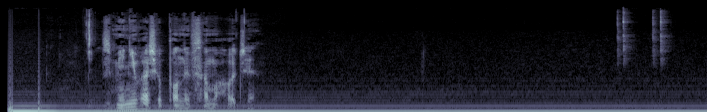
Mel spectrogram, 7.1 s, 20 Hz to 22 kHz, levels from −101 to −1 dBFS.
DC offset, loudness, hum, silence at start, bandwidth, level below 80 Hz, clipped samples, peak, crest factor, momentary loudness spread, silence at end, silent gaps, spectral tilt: under 0.1%; -36 LUFS; none; 0.05 s; 15.5 kHz; -40 dBFS; under 0.1%; -10 dBFS; 28 dB; 18 LU; 0 s; none; -3 dB/octave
